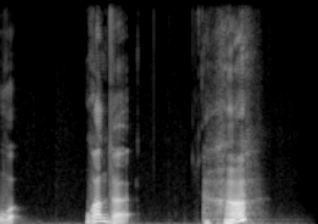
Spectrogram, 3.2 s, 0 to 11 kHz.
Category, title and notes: Speech > Solo speech
Surprised - W what the huh
voice, Neumann, U67, dialogue, Mid-20s, Human, Vocal, Single-take, Man, Tascam, Male, Voice-acting, Video-game, confused, talk, NPC, surprised, oneshot, singletake, FR-AV2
